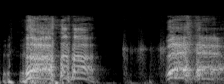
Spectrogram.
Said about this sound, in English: Thank you for clearing your throat into the microphone.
